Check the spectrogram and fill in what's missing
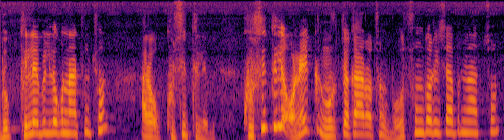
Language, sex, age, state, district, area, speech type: Odia, male, 45-60, Odisha, Nuapada, rural, spontaneous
